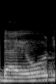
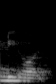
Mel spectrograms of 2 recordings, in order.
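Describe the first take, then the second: First: The first syllable sounds like 'die'. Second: The first syllable sounds like 'dee'. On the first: This is the usual way people say it. "Basically वैसे इसको डायोड ही pronounce करते हैं हम" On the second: This is a less common but accepted way. "आप इसको दोनों pronounce कर सकते हो"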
